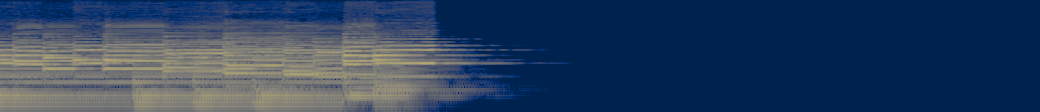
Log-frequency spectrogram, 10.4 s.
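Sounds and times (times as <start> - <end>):
bassoon playing: 0.0 - 5.0.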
